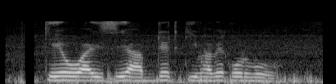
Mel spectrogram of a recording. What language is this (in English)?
Bangla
